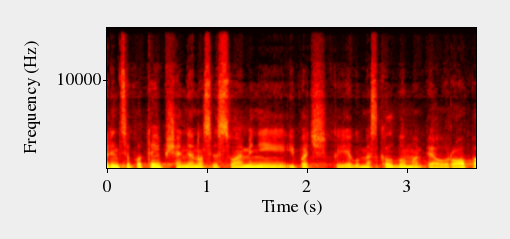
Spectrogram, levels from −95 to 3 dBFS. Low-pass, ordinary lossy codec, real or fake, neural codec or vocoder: 14.4 kHz; Opus, 24 kbps; real; none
